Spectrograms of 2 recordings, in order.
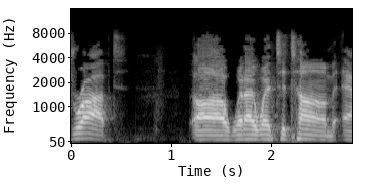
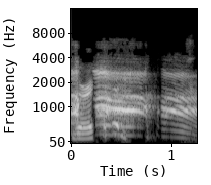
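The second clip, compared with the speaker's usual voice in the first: drawn-out praise; 8 semitones higher, much slower than usual. Pretend. Host praising an answer.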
